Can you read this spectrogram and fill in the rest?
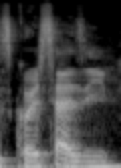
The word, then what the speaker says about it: Scorsese: Wymawia się to Martin Scorsese.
